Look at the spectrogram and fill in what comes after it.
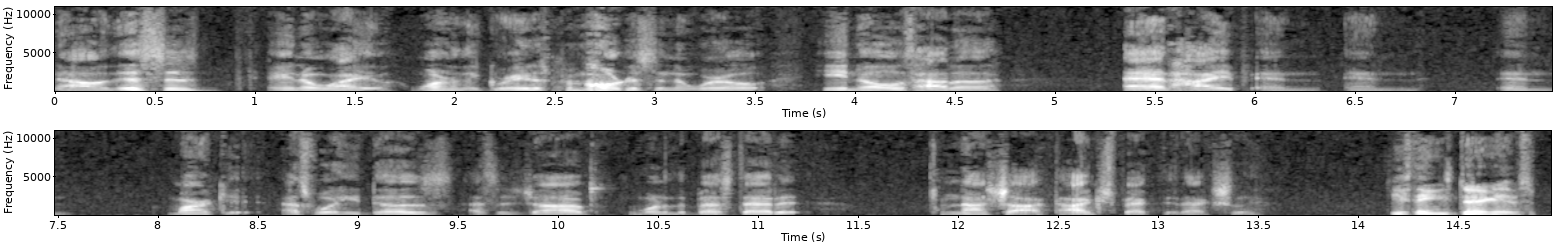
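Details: Adult male with stuttering present since childhood, which he says is hereditary (his father also has a speech impediment) and not caused by CTE.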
